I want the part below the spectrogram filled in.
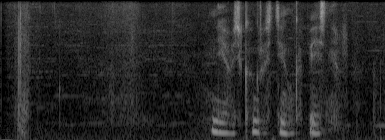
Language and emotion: Russian, neutral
